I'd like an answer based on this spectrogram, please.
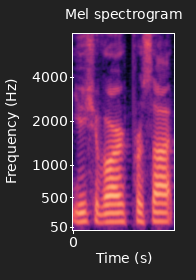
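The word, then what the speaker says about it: Eswar Prasad: Yeshavar Prasad.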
